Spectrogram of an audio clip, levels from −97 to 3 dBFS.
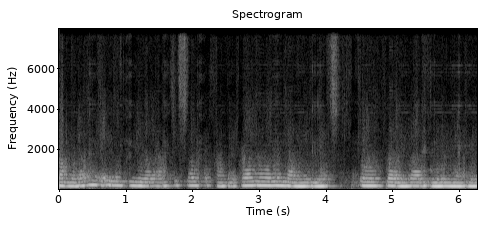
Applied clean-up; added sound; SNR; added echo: neural separator model SepFormer DNS4.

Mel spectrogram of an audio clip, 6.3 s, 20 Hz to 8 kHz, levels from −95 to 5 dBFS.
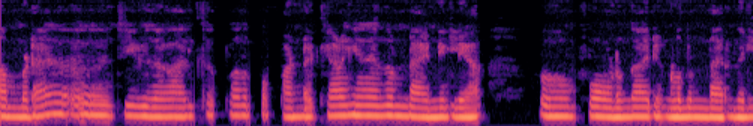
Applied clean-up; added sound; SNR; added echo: none; none; none; none.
